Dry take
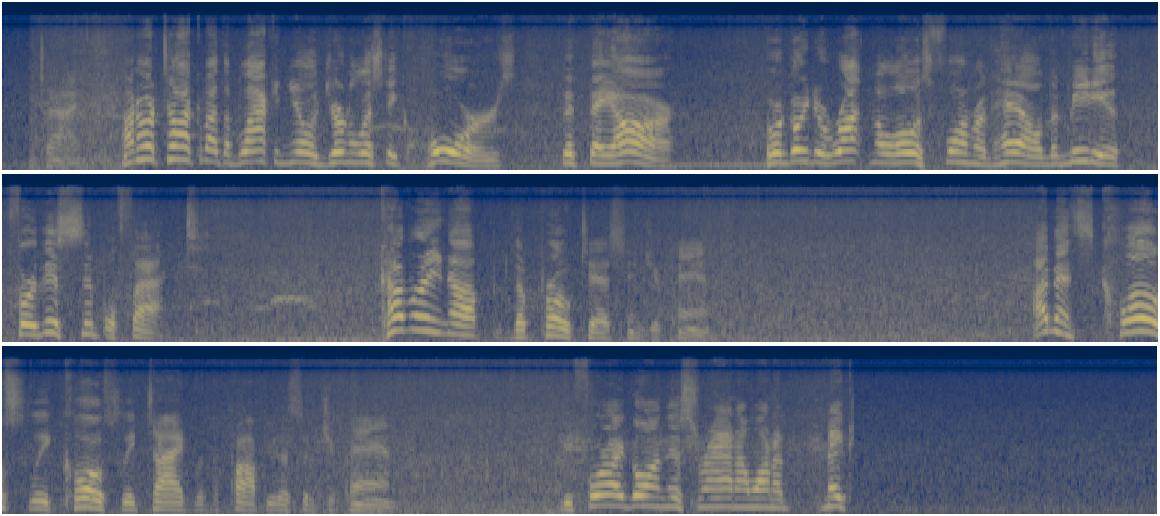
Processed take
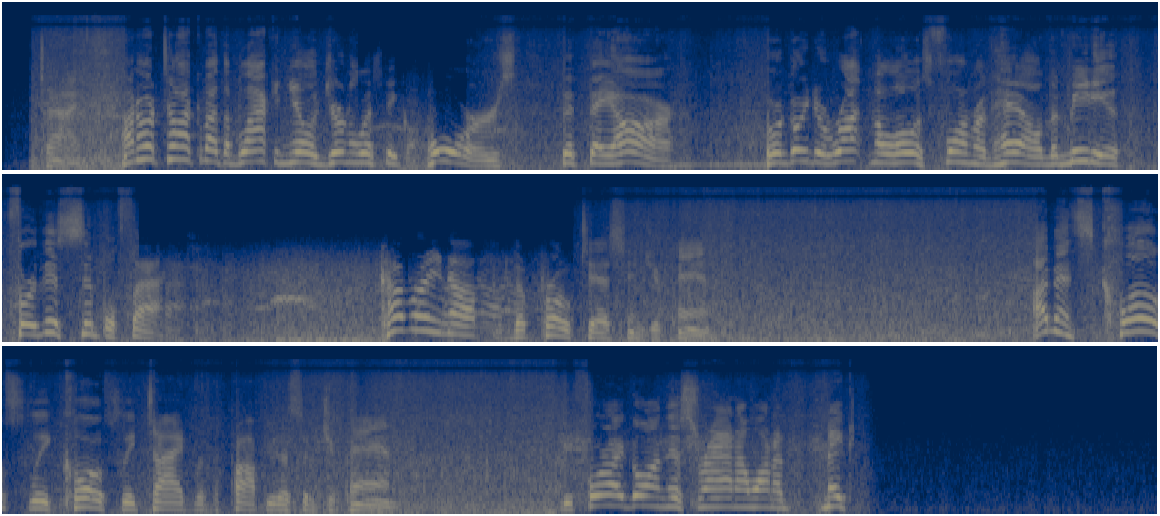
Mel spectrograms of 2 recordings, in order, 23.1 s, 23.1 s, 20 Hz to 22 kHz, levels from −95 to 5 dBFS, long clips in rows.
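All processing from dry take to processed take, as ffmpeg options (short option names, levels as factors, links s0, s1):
-filter_complex "[0:a]asettb=1/sr,asplit=3[s0][s1][s2];[s0]atrim=end=2.364[s3];[s1]atrim=start=2.36:end=3.09,asetpts=PTS-STARTPTS,afade=t=in:d=0.004:c=qsin,afade=t=out:st=0.726:d=0.004:c=qsin,lowpass=f=1300:p=1,aemphasis=mode=reproduction:type=75kf[s4];[s2]atrim=start=3.086[s5];[s3][s4]acrossfade=d=0.004:c1=hsin:c2=qsin[s6];[s6][s5]acrossfade=d=0.004:c1=qsin:c2=hsin,asettb=1/sr,asplit=3[s7][s8][s9];[s7]atrim=end=8.614[s10];[s8]atrim=start=8.61:end=11.51,asetpts=PTS-STARTPTS,afade=t=in:d=0.004:c=qsin,afade=t=out:st=2.896:d=0.004:c=qsin,lowpass=f=2500:w=0.5412,lowpass=f=2500:w=1.3066,asplit=5[s11][s12][s13][s14][s15];[s12]adelay=180,afreqshift=40,volume=0.1[s16];[s13]adelay=360,afreqshift=80,volume=0.055[s17];[s14]adelay=540,afreqshift=120,volume=0.0302[s18];[s15]adelay=720,afreqshift=160,volume=0.0166[s19];[s11][s16][s17][s18][s19]amix=inputs=5:normalize=0,atrim=end_sample=127890[s20];[s9]atrim=start=11.506[s21];[s10][s20]acrossfade=d=0.004:c1=hsin:c2=qsin[s22];[s22][s21]acrossfade=d=0.004:c1=qsin:c2=hsin,asettb=1/sr,asplit=3[s23][s24][s25];[s23]atrim=end=19.104[s26];[s24]atrim=start=19.1:end=20.58,asetpts=PTS-STARTPTS,afade=t=in:d=0.004:c=qsin,afade=t=out:st=1.476:d=0.004:c=qsin,acrossover=split=9000[s27][s28];[s28]acompressor=threshold=0.001:ratio=4:attack=1:release=60[s29];[s27][s29]amix=inputs=2:normalize=0,highpass=f=320:p=1[s30];[s25]atrim=start=20.576[s31];[s26][s30]acrossfade=d=0.004:c1=hsin:c2=qsin[s32];[s32][s31]acrossfade=d=0.004:c1=qsin:c2=hsin,agate=range=0.0224:threshold=0.01:ratio=3:detection=peak,tiltshelf=f=1100:g=4.5,acompressor=threshold=0.0355:ratio=6,volume=0.596"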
